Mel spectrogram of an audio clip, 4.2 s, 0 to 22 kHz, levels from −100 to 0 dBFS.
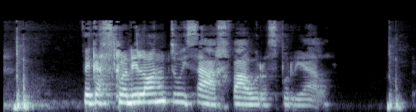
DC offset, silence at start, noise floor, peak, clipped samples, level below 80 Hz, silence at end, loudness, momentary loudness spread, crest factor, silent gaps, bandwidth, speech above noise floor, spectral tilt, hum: under 0.1%; 0.15 s; -79 dBFS; -2 dBFS; under 0.1%; -50 dBFS; 0.15 s; -15 LUFS; 19 LU; 16 dB; none; 11.5 kHz; 64 dB; -4.5 dB/octave; none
